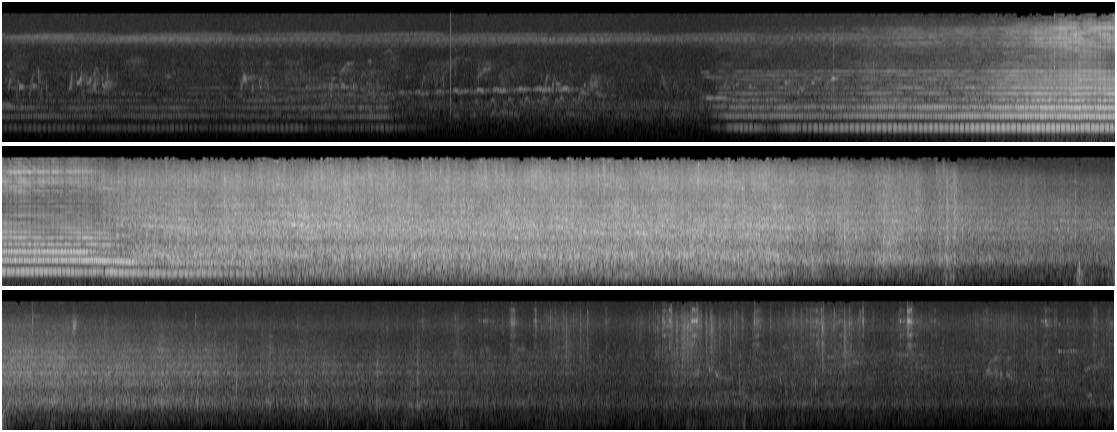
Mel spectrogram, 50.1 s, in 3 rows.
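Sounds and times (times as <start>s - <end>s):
train horn: 0.0s - 6.4s, 10.5s - 31.0s
train coaches running past: 10.7s - 49.0s.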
